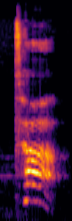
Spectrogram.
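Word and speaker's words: 他: तो दोस्तों उसके बाद हमारे पास नेक्स्ट वर्ड है TA, था। ये आप इसकी ब्रैकेट्स में प्रोनाउंसिएशन देख सकते हैं, यानी इसको कैसे बोलना है? था।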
